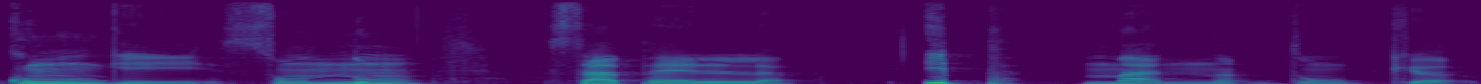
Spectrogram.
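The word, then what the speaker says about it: Ip Man: et son nom s'appelle Ipman. Donc pour la bonne prononciation, je vais dire IPman pour que tout le monde la note bien parce que j'ai vu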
